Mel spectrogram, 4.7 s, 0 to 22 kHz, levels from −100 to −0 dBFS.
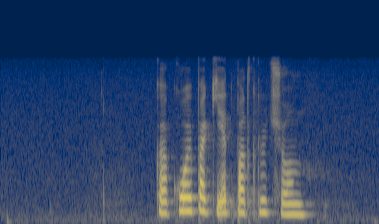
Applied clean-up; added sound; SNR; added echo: none; none; none; none.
